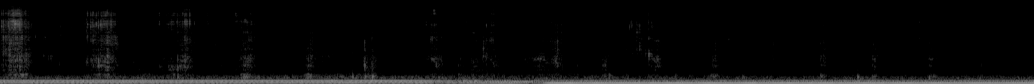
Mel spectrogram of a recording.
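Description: Nacho tortilla chips crunching and being chewed in the mouth, with repeated crisp crunches. A steady low hum runs underneath and gets louder about five seconds in.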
